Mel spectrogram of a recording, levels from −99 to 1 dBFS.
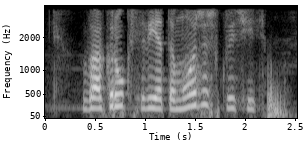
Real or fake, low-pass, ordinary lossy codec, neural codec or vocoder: real; 3.6 kHz; AAC, 16 kbps; none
